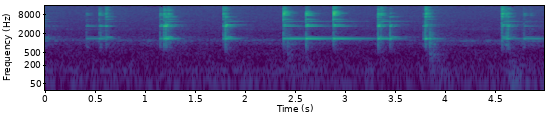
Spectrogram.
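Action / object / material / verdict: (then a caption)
tap / porcelain gravy boat / porcelain / none. An empty, hollow, medium-size white porcelain gravy boat is tapped on its sides with long acrylic nails of both hands. Eleven light, irregularly spaced clinks each give a clear ringing tone around 1.4 kHz with bright overtones that fade within about a quarter second.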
